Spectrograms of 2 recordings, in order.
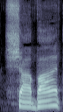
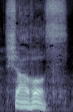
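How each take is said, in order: First: It has a b sound and ends in t. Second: It has a v sound and ends in s.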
